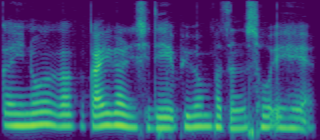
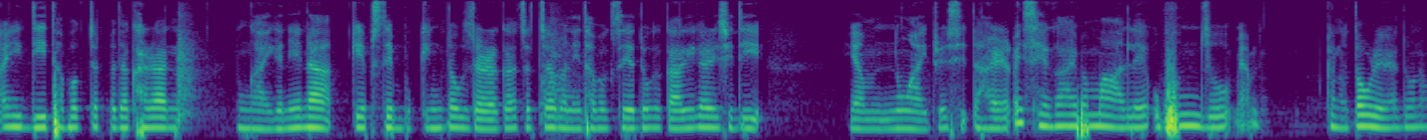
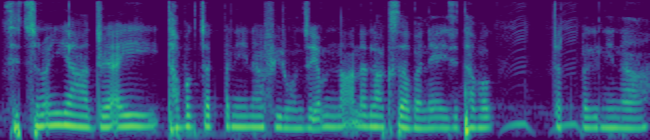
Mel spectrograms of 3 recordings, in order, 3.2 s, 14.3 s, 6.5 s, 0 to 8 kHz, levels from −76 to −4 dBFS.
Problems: background sounds at intervals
